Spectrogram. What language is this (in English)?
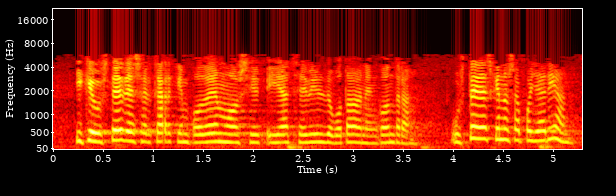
Spanish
